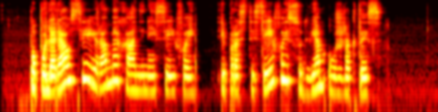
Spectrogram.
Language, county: Lithuanian, Kaunas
